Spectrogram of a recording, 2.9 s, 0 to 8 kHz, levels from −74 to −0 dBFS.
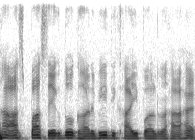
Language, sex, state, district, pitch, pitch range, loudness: Hindi, male, Jharkhand, Deoghar, 135 Hz, 125-145 Hz, -16 LUFS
